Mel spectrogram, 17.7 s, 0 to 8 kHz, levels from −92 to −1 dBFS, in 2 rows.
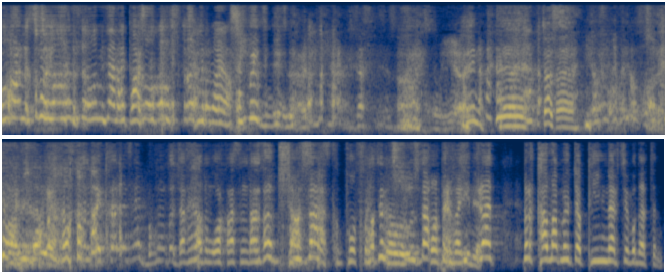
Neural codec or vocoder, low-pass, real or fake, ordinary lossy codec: codec, 16 kHz, 1.1 kbps, Voila-Tokenizer; none; fake; none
